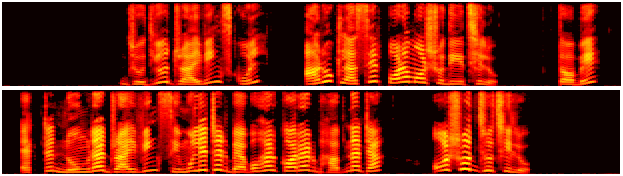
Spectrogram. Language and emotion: Bengali, disgusted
